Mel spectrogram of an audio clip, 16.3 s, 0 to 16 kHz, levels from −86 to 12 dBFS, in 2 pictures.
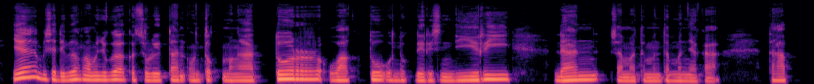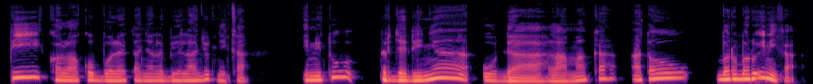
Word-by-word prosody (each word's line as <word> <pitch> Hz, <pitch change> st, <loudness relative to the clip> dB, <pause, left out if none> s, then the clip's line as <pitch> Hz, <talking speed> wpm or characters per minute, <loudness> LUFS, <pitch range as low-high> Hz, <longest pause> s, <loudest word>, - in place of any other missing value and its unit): Ya 205 Hz, +5 st, +5 dB
bisa 145 Hz, -2 st, 0 dB
dibilang 135 Hz, +4 st, +2 dB
kamu 135 Hz, -1 st, +3 dB
juga 140 Hz, +1 st, +3 dB
kesulitan 120 Hz, -1 st, -2 dB
untuk 115 Hz, -1 st, -4 dB
mengatur 135 Hz, +8 st, +3 dB
waktu 120 Hz, +2 st, -1 dB, 0.2 s
untuk 115 Hz, 0 st, -5 dB
diri 115 Hz, -1 st, -2 dB
sendiri 125 Hz, +7 st, +2 dB, 0.5 s
dan 130 Hz, +4 st, +2 dB, 0.2 s
sama 105 Hz, -2 st, -2 dB
temen-temen 105 Hz, -1 st, -4 dB
ya, -, -, -7 dB
Kak. 95 Hz, 0 st, -7 dB, 0.5 s
Tapi 120 Hz, -, -1 dB
kalau 120 Hz, -5 st, 0 dB
aku 125 Hz, -, -1 dB
boleh 115 Hz, 0 st, -1 dB
tanya 115 Hz, -1 st, -5 dB
lebih 115 Hz, 0 st, -3 dB
lanjut 120 Hz, +6 st, -1 dB
nih, 105 Hz, -, -6 dB
Kak, 100 Hz, -3 st, -8 dB, 0.6 s
ini 130 Hz, +1 st, +3 dB
tuh 220 Hz, 0 st, -1 dB, 0.2 s
terjadinya 130 Hz, -, +3 dB, 0.2 s
udah 100 Hz, -3 st, -1 dB
lama 100 Hz, +5 st, -2 dB
kah 170 Hz, 0 st, -4 dB, 0.2 s
atau 180 Hz, +9 st, +1 dB, 0.3 s
baru-baru 160 Hz, +5 st, +5 dB
ini, 170 Hz, -8 st, +6 dB
Kak? -, -, -9 dB
120 Hz, 135 wpm, -21 LUFS, 115-150 Hz, 0.6 s, ini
